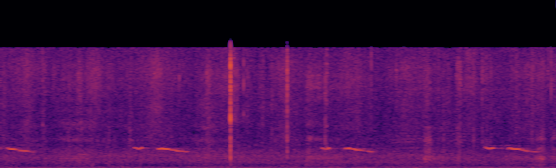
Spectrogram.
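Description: A songbird calling four times, each call a short high note followed by a falling slur, over faint low outdoor rumble. A few faint ticks and one sharp click just past two seconds in.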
